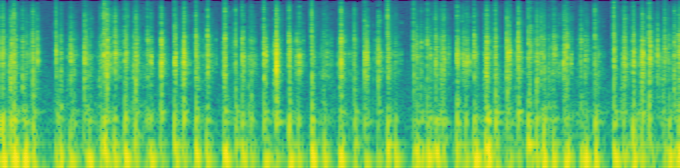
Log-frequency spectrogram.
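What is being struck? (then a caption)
Plastic mechanical keyboard. Both hands type rapidly with their fingertips on a full-size backlit plastic mechanical keyboard. The result is a fast, steady stream of short, dry clacks with a bright edge and a soft low thump under each keystroke, with brief pauses between bursts.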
